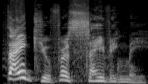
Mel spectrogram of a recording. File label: thank, english male; XBOX; civ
